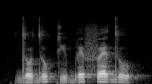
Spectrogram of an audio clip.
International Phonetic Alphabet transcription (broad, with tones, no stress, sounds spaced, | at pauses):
d o˨ d u˧ k i˨ b e˧ f ɛ˦ d u˦˨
